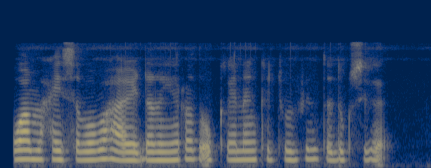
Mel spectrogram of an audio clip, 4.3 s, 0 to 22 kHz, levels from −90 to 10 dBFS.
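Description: A speech clip with a resampler restarted on every block, from 1.1 to 4.05 s. Regular ticks at 20 Hz mark each 50 ms block edge, heard only with signal, fitting a 24 kHz to 16 kHz conversion.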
